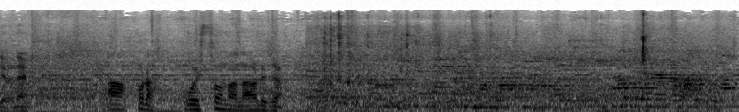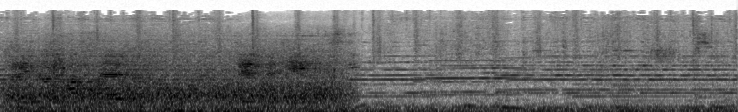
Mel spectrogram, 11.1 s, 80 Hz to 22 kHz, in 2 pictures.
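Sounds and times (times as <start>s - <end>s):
voices: 0.0s - 8.4s
train low steady noise: 3.4s - 11.0s.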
